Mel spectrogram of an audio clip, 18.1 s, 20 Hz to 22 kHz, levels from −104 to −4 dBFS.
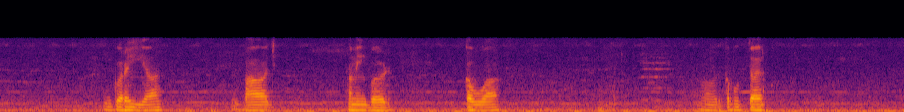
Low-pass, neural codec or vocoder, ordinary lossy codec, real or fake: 5.4 kHz; codec, 44.1 kHz, 7.8 kbps, DAC; Opus, 64 kbps; fake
